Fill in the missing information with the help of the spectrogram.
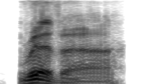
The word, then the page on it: river: British English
